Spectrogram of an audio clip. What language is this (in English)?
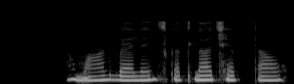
Magahi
